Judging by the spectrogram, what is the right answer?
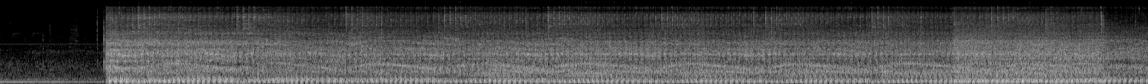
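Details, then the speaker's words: Honda HR215 lawnmower, warmed up: starts then revs rise and fall in a steady hunting cycle at low and high speed, runs only on choke; fuel delivery problem, plugged carburetor slow jet. "so the engine was warmed up and it was still surging I can tell that the throttle mechanism was working correctly"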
